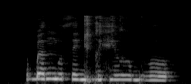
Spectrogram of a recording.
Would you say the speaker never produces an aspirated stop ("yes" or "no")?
yes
